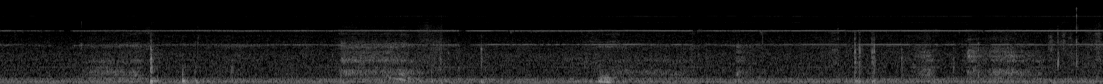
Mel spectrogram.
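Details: Pioneer CT-W840R cassette deck: faint thin high squeal steadily over the tape mechanism's quiet whir, likely a slipping drive belt, not confirmed; squeal.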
